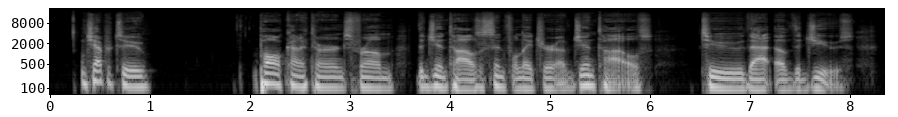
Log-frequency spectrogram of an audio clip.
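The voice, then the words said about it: Strained voice from allergies. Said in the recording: “You're going to have to forgive my voice a little bit. I got some allergy stuff going on”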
